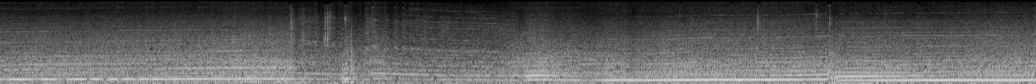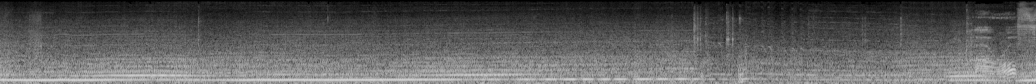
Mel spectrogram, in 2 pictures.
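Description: A 1995 Audi super touring race car accelerates loudly at Winton during an Australian Super Touring Championship race, its engine note rising and dropping through gear changes, with a commentator talking over it throughout.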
